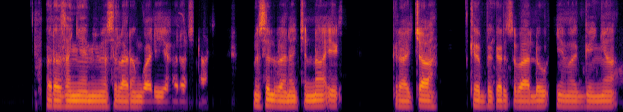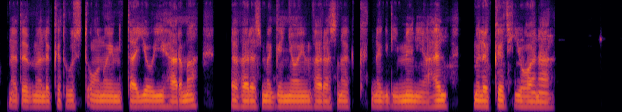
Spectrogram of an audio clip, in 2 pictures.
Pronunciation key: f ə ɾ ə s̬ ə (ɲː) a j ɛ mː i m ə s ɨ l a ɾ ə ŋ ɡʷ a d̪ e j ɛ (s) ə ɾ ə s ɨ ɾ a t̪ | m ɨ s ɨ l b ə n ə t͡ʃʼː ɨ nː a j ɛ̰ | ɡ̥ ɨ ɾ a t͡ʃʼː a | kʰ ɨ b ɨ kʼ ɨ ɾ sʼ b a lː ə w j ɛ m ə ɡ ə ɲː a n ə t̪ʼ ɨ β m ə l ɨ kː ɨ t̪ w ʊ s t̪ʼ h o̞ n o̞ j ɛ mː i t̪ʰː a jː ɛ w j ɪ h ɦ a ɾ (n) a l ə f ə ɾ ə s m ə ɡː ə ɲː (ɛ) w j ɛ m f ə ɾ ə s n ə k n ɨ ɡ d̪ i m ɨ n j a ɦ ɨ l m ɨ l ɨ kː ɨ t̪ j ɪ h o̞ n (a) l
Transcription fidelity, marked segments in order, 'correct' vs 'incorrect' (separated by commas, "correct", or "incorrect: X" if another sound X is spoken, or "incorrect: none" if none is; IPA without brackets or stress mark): correct, incorrect: f, incorrect: m, incorrect: a, correct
